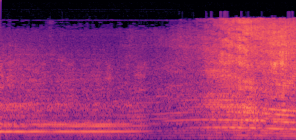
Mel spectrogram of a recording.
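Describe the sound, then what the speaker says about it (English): Race car engine hums steadily at speed, dips briefly, then its revs rise again as the car rolls over curbs, loud and continuous without talk. "Hear the engine roll over the curbs. Revs jump up."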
